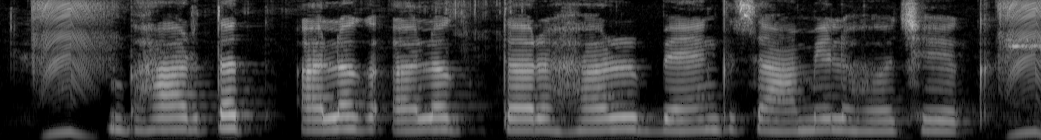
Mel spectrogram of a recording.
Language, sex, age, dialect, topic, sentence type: Magahi, female, 18-24, Northeastern/Surjapuri, banking, statement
